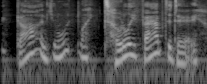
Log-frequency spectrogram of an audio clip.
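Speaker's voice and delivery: put-on Valley Girl voice. Complimenting someone on looking fab, soft high Valley Girl. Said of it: "Valley Girl voice would be good too".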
